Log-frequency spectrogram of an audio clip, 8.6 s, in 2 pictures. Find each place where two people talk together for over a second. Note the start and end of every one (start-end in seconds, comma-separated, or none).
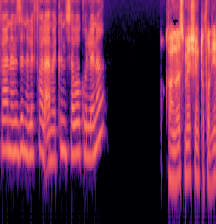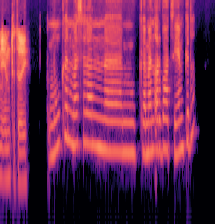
none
